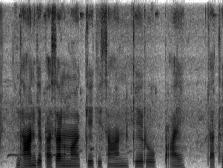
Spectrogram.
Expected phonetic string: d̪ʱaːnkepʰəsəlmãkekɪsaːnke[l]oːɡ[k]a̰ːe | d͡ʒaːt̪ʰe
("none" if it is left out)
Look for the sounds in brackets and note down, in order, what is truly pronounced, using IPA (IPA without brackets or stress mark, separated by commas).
ɾ, p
